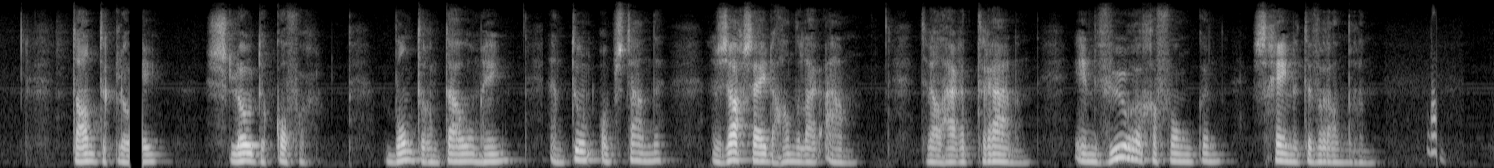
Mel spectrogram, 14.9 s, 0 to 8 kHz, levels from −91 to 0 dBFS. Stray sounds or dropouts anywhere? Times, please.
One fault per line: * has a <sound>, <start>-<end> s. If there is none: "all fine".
* has a dropout, 1.3-1.4 s
* has a chirp, 14.3-14.5 s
